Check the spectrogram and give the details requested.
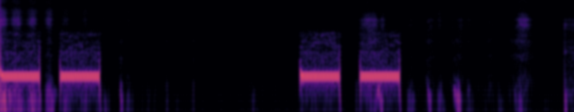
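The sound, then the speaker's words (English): A phone line tone as a call is transferred to a manager at Luna Park in Sydney: two loud double-pulse electronic tones, each pair of short buzzing beeps separated by a couple of seconds of quiet, with faint clicks between. “Let me just transfer you.”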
